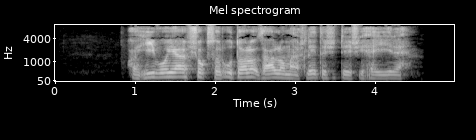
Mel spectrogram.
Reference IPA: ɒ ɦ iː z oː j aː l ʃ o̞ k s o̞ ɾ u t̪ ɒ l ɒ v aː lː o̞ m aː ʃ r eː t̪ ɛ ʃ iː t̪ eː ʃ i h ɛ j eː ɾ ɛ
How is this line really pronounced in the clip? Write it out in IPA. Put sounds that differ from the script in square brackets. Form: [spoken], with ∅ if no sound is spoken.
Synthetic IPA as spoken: ɒ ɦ iː [v] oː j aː l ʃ o̞ k s o̞ ɾ u t̪ ɒ l ɒ [z] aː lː o̞ m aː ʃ [l] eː t̪ ɛ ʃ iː t̪ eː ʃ i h ɛ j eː ɾ ɛ

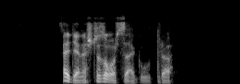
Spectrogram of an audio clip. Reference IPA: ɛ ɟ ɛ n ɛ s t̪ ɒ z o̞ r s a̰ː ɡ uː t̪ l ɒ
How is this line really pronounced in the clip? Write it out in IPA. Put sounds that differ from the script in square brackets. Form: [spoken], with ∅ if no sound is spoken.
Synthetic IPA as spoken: ɛ ɟ ɛ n ɛ [ʃ] t̪ ɒ z o̞ r s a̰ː ɡ uː t̪ [r] ɒ

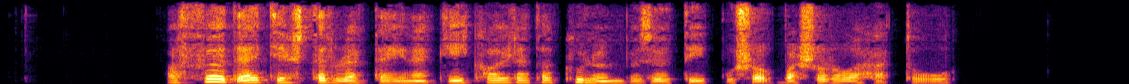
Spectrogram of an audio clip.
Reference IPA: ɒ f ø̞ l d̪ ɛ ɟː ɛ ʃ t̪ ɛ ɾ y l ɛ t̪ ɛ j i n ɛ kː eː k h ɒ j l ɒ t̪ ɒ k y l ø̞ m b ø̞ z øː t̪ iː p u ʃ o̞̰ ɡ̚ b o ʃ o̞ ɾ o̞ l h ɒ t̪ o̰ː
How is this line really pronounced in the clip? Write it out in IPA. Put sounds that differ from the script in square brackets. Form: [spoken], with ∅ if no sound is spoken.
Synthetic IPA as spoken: ɒ f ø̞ l d̪ ɛ ɟː ɛ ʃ t̪ ɛ ɾ y l ɛ t̪ ɛ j i n ɛ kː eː k h ɒ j l ɒ t̪ ɒ k y l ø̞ m b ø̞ z øː t̪ iː p u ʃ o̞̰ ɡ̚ b [ɒ] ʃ o̞ ɾ o̞ l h ɒ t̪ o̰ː

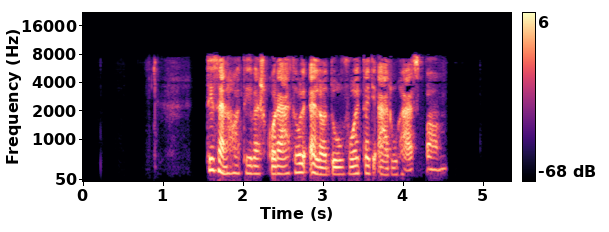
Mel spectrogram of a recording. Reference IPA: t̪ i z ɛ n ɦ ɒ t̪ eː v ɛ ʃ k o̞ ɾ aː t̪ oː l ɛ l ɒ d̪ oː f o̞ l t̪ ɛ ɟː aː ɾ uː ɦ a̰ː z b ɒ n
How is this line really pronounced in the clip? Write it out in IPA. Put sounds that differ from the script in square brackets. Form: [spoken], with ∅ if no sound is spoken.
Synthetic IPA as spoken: t̪ i z ɛ n ɦ ɒ t̪ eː v ɛ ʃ k o̞ ɾ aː t̪ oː l ɛ l ɒ d̪ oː [v] o̞ l t̪ ɛ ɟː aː ɾ [u] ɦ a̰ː z b ɒ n

